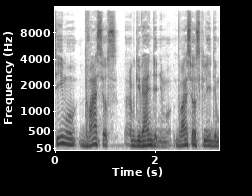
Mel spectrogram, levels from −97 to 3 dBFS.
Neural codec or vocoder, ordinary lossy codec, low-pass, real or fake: none; MP3, 96 kbps; 14.4 kHz; real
